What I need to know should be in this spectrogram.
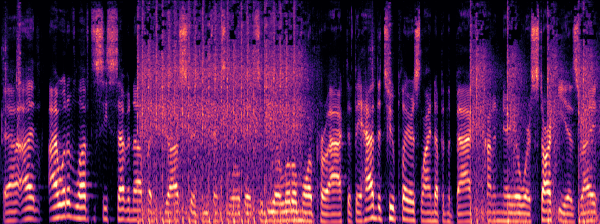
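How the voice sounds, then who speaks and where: A man giving analytical esports commentary in an explanatory, measured way with some fillers. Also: medium pitch, heavy background noise. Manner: explanatory, measured, uses fillers like you know.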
